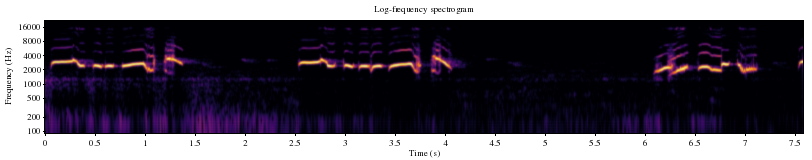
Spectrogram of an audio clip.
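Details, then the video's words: Oriental magpie-robin singing as a lure for other magpie-robins: three bursts of loud, clear whistles ending in sharp upward squeaks, separated by quiet pauses. "PANCINGAN TERCEPAT MENAIKAN EMOSI KACER GACOR DENGAN CEPAT"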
